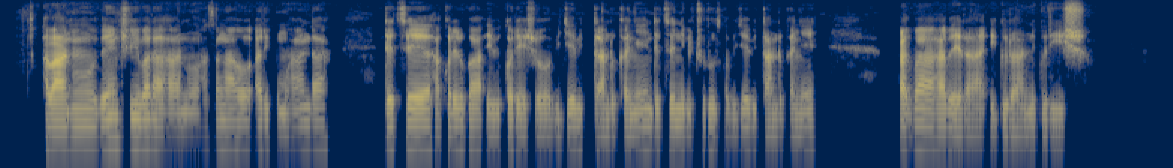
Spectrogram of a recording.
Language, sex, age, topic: Kinyarwanda, male, 25-35, finance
